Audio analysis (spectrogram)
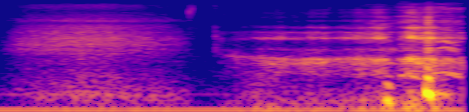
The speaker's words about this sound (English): Did you get that sound there? The big whiff. The big whiff. It sounds like heavy breathing.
